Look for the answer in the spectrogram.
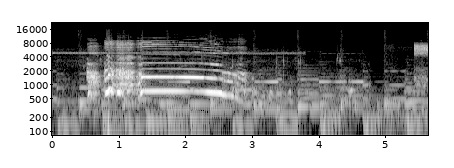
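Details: Farm chicken crowing: a single loud rooster crow, a harsh opening rising into a long drawn-out harmonic note that falls away, over steady background music with a repeating beat.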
